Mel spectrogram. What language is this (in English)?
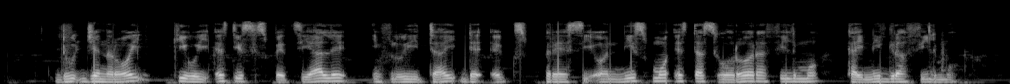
Esperanto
